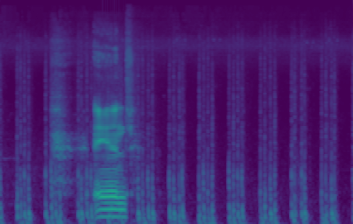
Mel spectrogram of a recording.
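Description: Horse hooves clip-clop in a steady, even rhythm while riding in the video game Black Desert Online, with a short stretch of talking in the middle.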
